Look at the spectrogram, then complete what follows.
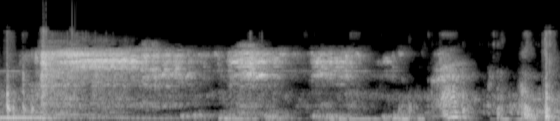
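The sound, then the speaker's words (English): A person imitates a horse neighing during a tabletop role-playing game combat, producing a long, loud, wavering whinny, followed by a few shorter breathy, snorting bursts at the end. “Make the horse noisy.”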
